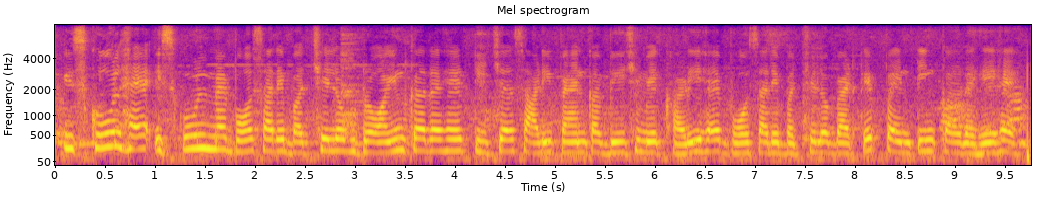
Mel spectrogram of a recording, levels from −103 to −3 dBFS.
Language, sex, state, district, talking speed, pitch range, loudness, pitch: Hindi, female, Haryana, Rohtak, 180 wpm, 180-215 Hz, -13 LUFS, 200 Hz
